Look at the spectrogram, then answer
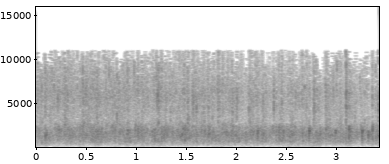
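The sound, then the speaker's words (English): An audience claps for visiting special guests, a brother and his parents, a dense, even wash of many hands that stays at a constant loudness for the whole stretch, with no voices rising above it. “So a little round of applause for them.”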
